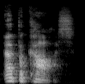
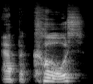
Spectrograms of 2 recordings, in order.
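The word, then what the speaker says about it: epikos: so that word is epicos it's not even found in the bible and side note as it caught on it caught on as epicose so not even pronounced properly because it was hard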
